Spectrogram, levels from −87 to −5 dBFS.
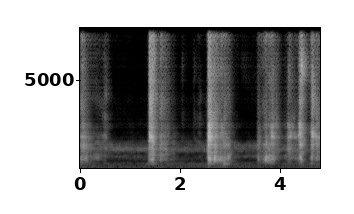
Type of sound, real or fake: fake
